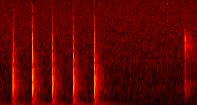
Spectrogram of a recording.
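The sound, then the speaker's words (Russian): Knocking on a door: five sharp, evenly spaced raps in quick succession, then a single fainter knock after a short pause. “И тут вдруг раздался стук в дверь.”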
